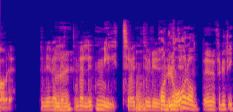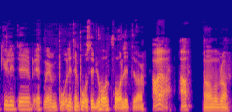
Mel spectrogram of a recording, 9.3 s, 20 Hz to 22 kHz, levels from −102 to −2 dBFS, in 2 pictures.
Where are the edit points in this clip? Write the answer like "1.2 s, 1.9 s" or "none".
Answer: 3.4 s, 5.5 s, 7.6 s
